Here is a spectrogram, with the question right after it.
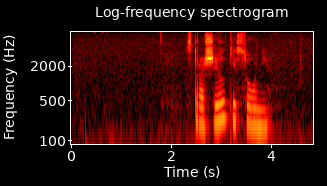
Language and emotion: Russian, neutral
